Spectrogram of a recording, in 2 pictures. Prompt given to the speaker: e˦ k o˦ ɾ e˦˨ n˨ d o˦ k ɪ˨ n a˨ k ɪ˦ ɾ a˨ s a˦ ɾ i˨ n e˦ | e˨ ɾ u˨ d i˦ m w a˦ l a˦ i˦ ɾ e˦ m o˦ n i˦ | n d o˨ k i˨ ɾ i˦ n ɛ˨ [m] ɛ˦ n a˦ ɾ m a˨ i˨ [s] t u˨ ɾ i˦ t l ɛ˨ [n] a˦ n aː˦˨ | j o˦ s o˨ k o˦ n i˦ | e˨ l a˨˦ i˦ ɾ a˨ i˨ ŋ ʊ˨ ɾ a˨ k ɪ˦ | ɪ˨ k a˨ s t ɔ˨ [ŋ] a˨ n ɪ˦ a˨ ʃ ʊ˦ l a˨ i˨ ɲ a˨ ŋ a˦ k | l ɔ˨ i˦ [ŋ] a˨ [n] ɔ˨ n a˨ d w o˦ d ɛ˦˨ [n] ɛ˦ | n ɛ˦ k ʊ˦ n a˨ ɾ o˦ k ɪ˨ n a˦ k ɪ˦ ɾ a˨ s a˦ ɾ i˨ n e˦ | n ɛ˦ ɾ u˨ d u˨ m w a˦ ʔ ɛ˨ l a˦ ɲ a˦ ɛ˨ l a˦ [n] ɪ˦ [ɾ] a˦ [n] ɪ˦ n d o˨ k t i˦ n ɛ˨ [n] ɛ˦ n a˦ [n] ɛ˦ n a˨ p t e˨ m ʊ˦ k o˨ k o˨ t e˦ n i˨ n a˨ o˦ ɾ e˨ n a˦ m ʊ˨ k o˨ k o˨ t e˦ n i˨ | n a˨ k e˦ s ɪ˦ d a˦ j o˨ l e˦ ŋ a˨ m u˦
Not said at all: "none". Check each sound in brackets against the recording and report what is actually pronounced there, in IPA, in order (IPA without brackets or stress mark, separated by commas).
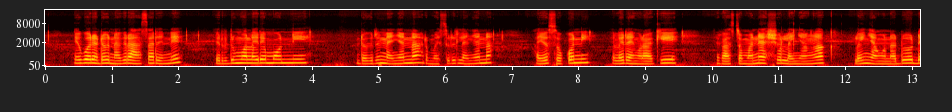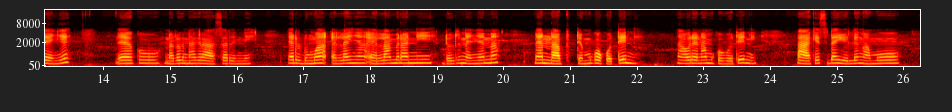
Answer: ɲ, s, ɲ, m, ɲ, ŋ, ɲ, m, ɾ, n, ɲ, n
